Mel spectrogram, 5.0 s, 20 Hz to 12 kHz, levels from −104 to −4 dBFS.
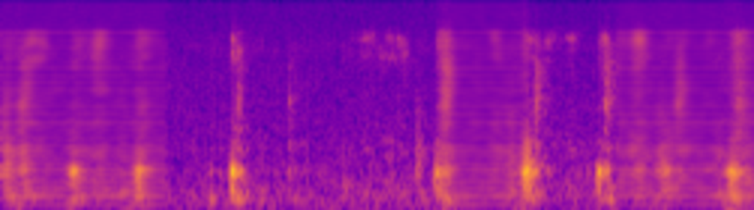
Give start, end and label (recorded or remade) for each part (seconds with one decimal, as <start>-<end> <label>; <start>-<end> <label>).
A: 0.0-1.1 remade; 1.1-2.9 recorded; 2.9-3.5 remade; 3.5-4.1 recorded; 4.1-5.0 remade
